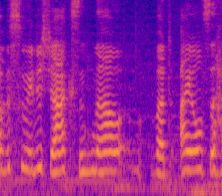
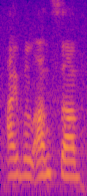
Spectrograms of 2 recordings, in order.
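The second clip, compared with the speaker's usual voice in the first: normal talking voice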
